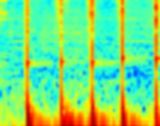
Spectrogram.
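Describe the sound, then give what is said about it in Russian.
Five sharp popping clicks from a finger flicking a cheek, evenly spaced about a fifth of a second apart, each with a hollow tonal ring that shifts slightly in pitch. “вот я сейчас пару раз щелкнулся по щеке, у меня уже щека заболела”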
